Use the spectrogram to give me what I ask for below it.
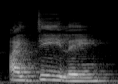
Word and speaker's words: ideally: of a clause and we stress the second syllable ideally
